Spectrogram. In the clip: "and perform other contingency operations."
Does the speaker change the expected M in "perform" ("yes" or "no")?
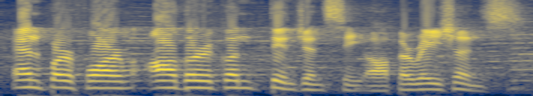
no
